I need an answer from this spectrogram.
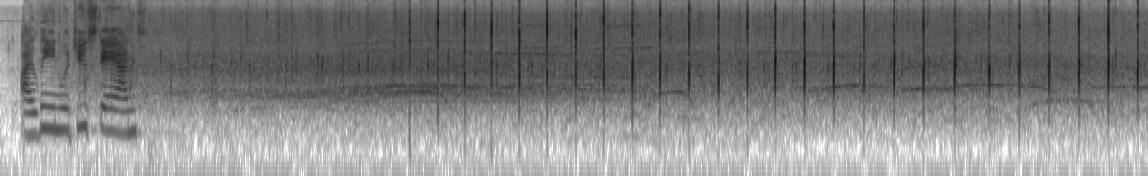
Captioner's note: applause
